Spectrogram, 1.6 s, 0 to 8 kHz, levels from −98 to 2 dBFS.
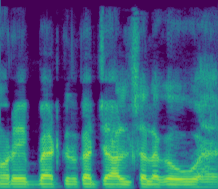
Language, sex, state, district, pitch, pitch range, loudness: Hindi, male, Uttar Pradesh, Muzaffarnagar, 115 Hz, 110-115 Hz, -15 LUFS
